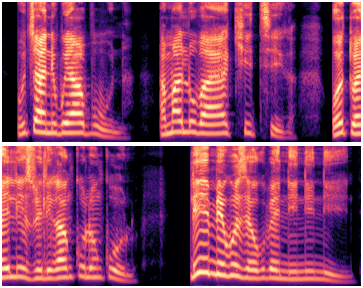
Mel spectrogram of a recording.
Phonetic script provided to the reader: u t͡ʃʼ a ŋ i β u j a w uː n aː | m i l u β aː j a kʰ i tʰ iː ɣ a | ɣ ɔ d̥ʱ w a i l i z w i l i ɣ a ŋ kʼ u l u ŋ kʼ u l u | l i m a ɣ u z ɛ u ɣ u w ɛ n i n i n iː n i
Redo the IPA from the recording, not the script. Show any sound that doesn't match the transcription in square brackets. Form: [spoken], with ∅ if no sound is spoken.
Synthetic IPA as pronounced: u t͡ʃʼ a [n] i β u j a [β] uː n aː | m [a] l u β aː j a kʰ i tʰ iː ɣ a | ɣ ɔ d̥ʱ w a i l i z w i l i ɣ a ŋ kʼ u l u ŋ kʼ u l u | l i m [i] ɣ u z ɛ u ɣ u [β] ɛ n i n i n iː n i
